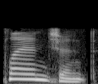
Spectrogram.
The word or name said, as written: plangent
